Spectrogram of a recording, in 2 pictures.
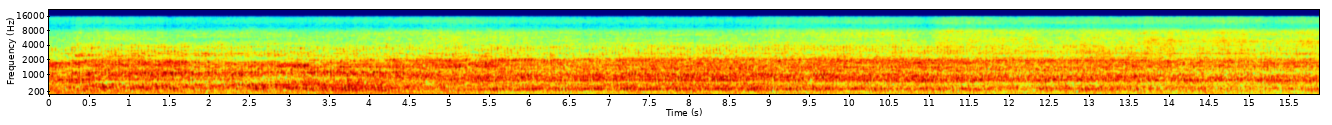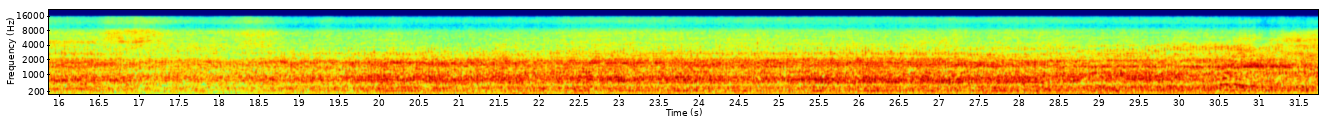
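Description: Borewell drilling rig's engine running steadily with a low hum, under a continuous rush of water and air spraying out of the newly drilled bore.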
